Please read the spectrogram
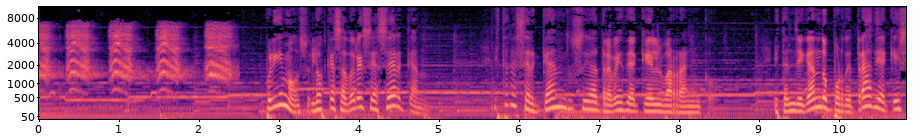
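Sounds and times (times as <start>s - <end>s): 
crows cawing: 0.0s - 2.6s
speech: 2.8s - 5.0s, 5.7s - 8.6s, 9.2s - 10.8s.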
